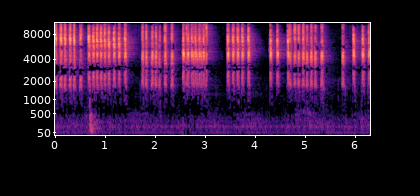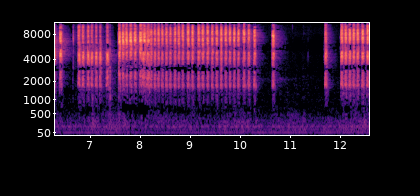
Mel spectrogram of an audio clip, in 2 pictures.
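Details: Orphaned House Wren nestlings, hungry after their mother stopped returning to the birdhouse, give a high, raspy, buzzing chorus of begging calls in rapid stuttering bursts, pausing every second or two.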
